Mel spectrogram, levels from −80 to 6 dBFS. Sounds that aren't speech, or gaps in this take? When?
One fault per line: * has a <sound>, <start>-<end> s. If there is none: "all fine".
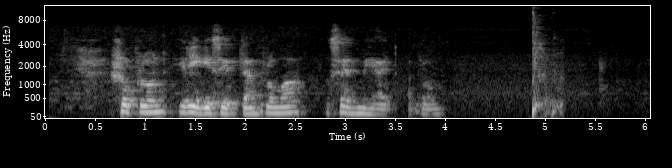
* has a dropout, 3.5-3.6 s
* has a thud, 4.9-5.2 s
